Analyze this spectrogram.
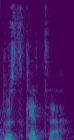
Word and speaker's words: Buscetta: You were saying it right, Buscetta.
